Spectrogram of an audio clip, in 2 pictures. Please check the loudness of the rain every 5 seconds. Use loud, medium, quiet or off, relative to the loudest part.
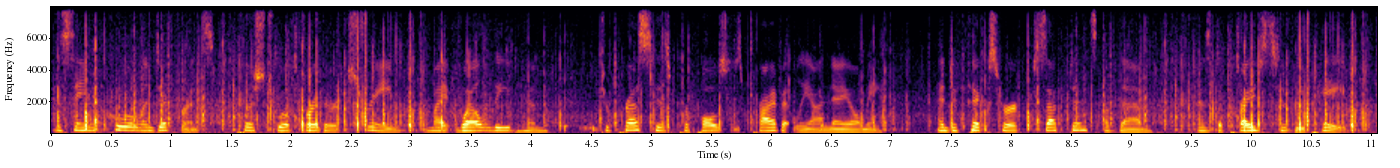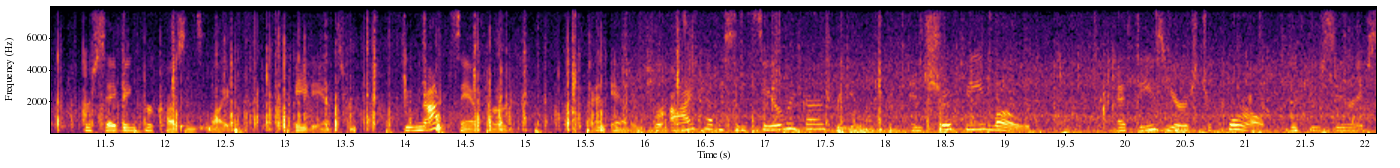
loud, medium, loud, loud, loud.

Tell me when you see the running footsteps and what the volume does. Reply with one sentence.
You can hear the running footsteps from 11.4 to 18.7 s, at a steady volume.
